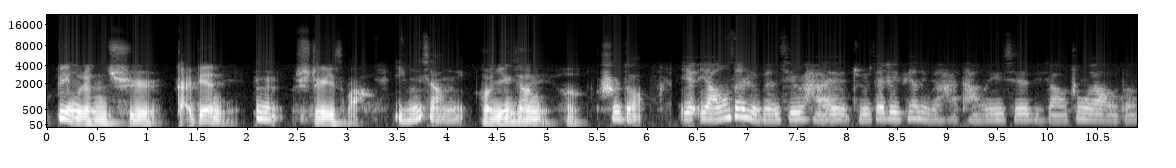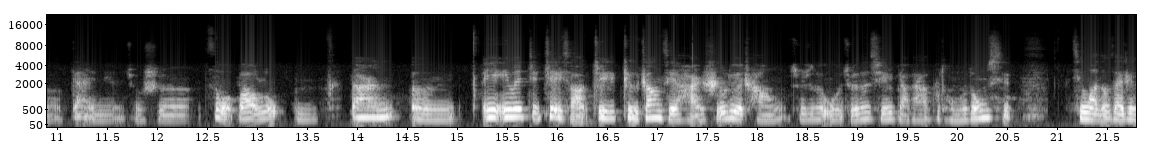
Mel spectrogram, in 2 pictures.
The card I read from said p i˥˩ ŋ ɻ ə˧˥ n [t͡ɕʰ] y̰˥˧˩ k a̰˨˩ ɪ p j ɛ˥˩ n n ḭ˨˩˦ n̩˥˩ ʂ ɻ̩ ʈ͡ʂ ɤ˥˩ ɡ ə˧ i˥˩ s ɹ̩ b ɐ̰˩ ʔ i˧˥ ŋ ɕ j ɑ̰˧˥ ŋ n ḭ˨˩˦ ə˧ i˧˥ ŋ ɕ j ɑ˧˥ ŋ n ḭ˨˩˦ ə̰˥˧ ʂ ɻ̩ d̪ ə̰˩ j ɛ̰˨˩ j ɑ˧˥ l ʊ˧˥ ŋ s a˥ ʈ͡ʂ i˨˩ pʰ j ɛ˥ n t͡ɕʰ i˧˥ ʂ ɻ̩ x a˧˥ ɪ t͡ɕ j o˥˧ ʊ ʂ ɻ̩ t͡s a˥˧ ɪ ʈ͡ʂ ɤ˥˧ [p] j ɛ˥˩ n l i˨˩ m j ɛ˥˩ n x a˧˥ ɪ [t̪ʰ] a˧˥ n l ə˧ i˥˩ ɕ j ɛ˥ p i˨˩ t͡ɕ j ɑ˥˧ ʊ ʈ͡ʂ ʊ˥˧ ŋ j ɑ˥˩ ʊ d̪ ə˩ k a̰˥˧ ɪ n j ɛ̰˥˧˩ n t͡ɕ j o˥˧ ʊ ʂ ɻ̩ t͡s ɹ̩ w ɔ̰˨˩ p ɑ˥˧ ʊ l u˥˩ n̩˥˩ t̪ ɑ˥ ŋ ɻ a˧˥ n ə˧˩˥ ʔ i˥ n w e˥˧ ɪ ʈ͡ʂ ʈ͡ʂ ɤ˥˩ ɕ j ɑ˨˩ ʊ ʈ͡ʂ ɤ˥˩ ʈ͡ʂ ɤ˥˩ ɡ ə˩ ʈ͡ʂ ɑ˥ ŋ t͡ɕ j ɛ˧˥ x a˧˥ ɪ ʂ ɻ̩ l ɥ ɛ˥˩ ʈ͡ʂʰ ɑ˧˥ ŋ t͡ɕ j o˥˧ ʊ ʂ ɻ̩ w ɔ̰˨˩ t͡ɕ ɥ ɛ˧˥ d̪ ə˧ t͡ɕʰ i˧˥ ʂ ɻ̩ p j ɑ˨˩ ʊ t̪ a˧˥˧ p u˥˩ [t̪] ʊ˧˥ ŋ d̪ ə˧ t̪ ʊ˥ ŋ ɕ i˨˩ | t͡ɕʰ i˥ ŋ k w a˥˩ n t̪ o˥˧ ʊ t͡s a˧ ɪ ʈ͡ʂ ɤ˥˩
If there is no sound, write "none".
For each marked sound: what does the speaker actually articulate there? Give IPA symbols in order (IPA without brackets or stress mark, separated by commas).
t͡ɕʰ, pʰ, t̪ʰ, t̪ʰ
